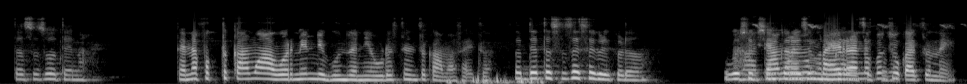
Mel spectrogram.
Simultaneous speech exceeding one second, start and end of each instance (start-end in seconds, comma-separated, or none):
7.3-9.0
